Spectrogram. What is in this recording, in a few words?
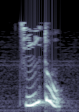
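"极度", Mandarin Chinese; chinese flashcards; hsk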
